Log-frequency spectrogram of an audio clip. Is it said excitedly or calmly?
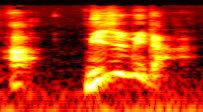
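excitedly. It is an excited, abrupt exclamation.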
